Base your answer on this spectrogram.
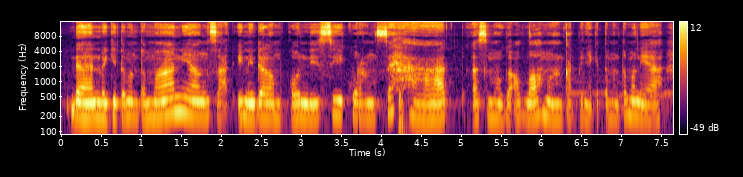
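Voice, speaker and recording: Over noticeable background noise, a woman speaks at a moderate pace in a medium-pitched, monotone, flat voice, with hardly any pauses. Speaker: vlogger and housewife. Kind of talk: casual vlog talk to viewers. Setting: home, children nearby. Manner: casual, with many fillers.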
